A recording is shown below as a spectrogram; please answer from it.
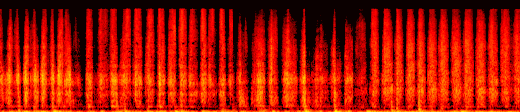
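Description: A wooden-handled bristle brush, held in the hand, scrubs the inside lining and collar of a hollow white Adidas Stan Smith leather sneaker coated in soapy shampoo foam. A quick, steady run of back-and-forth strokes gives a bright, bristly rasp with a soft, wet, foamy swish underneath.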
